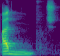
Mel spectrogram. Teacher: জিমটা এত শক্তভাবে তার মাখরাজের সাথে লেগে যায় যে আওয়াজটা বন্ধ হয়ে যায়। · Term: সিদ্দ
